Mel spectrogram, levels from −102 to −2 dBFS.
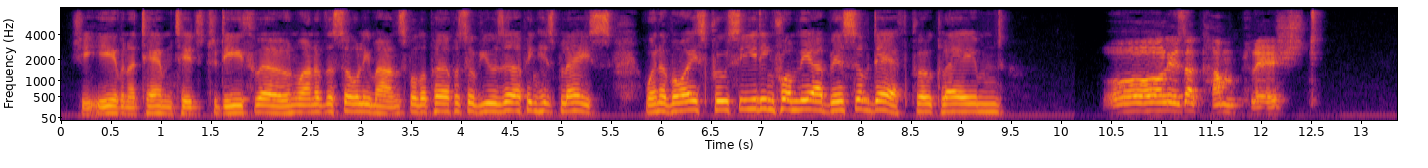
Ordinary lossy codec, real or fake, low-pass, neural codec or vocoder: AAC, 48 kbps; real; 7.2 kHz; none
